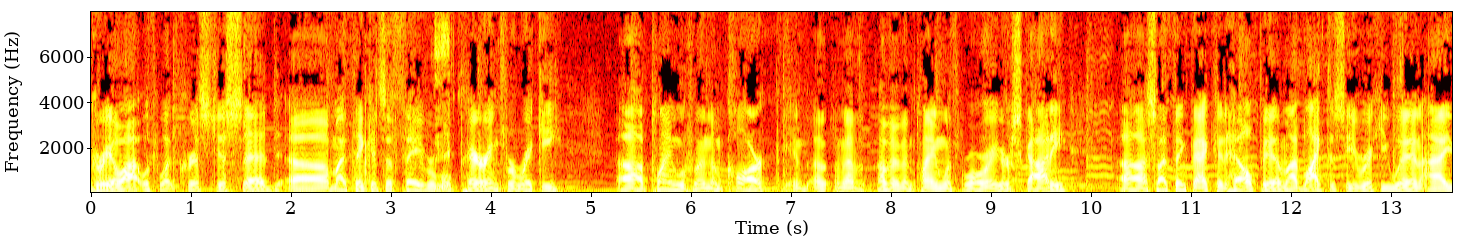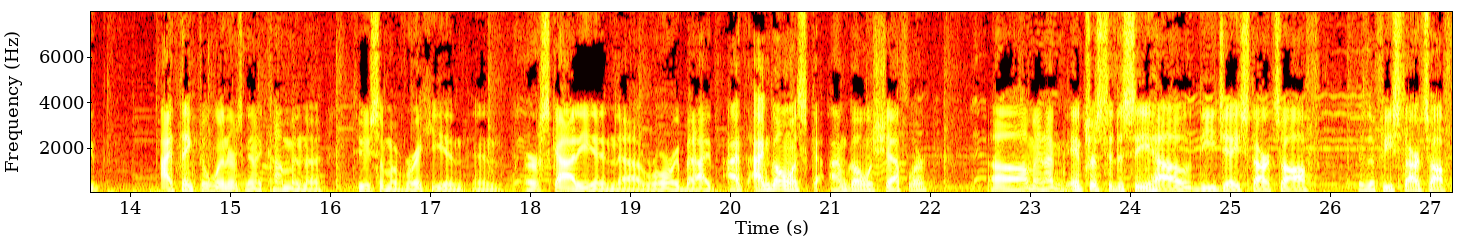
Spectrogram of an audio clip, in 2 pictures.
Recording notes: LIVE from Los Angeles Country Club. Are in studio.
